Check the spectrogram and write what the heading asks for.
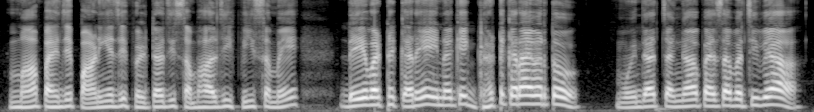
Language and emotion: Sindhi, happy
